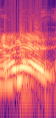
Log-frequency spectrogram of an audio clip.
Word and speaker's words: Jemez: Jemez.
